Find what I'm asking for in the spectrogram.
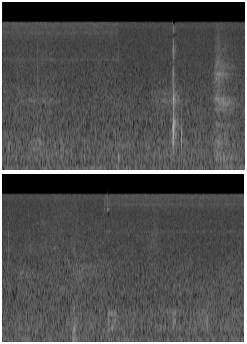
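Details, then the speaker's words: A male unable to fall asleep because hiccups keep him awake: about three faint, sharp hiccup clicks a few seconds apart in a quiet room; hiccups. "Can't even fall asleep. He's got the hiccups. I know, it's keeping him awake."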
